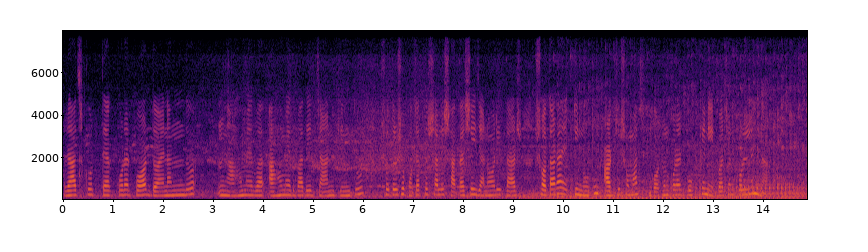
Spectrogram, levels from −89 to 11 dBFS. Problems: constant background noise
